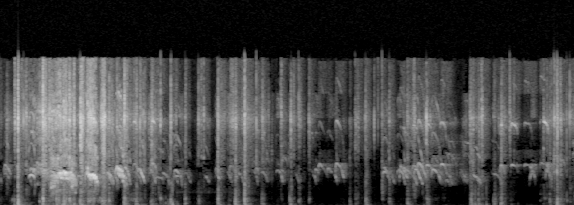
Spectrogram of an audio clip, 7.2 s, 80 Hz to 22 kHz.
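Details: Barred Plymouth Rock chicks, five young birds recorded in May 2024, open with a loud, crowded burst of shrill peeping, then continue with sparser, clearly separated downslurred cheeps and some soft clicking.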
